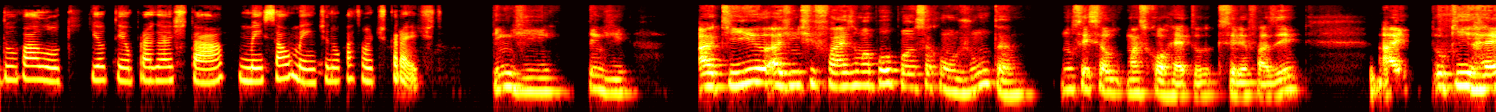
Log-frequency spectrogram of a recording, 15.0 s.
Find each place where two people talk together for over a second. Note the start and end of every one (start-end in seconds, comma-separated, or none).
none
